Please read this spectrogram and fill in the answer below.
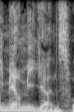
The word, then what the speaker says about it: Mermigans: Des fois, on ne sait pas trop bien comment prononcer, mais il paraît qu'on dit Mermigans. Voilà. – À l'anglaise.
